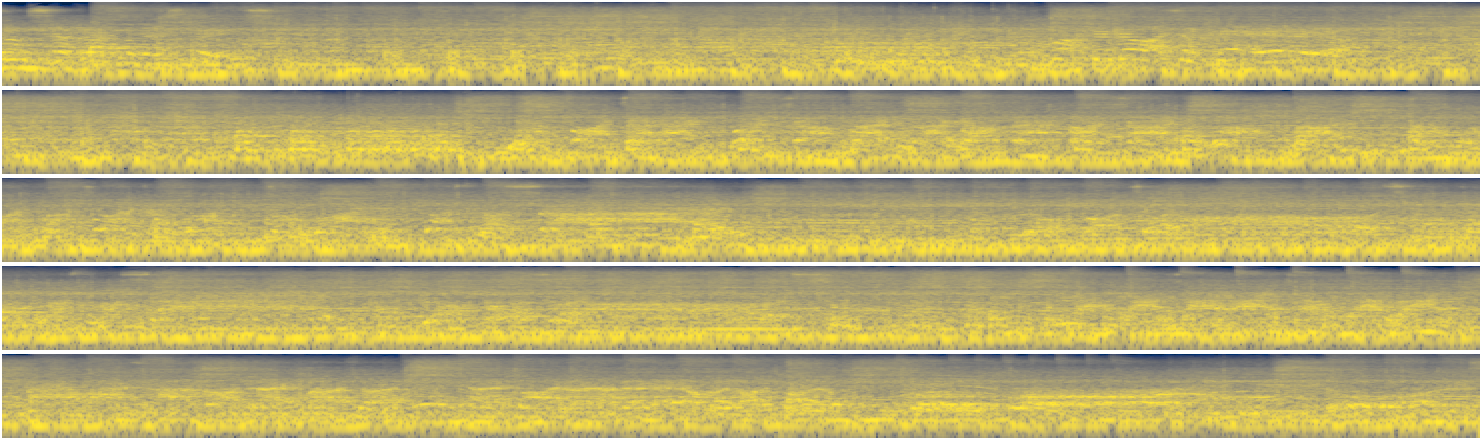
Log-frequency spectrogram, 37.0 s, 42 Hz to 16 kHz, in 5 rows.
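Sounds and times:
distorted electric guitars: 0:00.0 - 0:36.9
heavy metal band playing live: 0:00.0 - 0:36.9
pounding drum kit: 0:00.0 - 0:36.9.

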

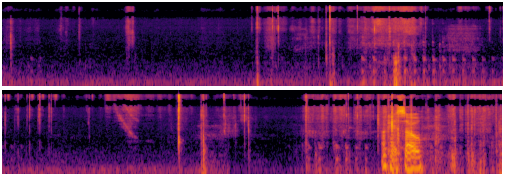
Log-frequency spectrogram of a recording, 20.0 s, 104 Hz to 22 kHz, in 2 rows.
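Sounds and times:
tape rubbed onto paper: 0:12.0 - 0:13.1.

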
